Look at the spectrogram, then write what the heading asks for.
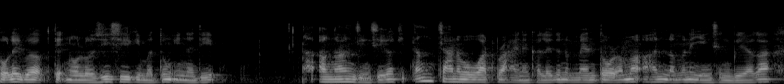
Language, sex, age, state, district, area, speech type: Manipuri, male, 18-30, Manipur, Bishnupur, rural, spontaneous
